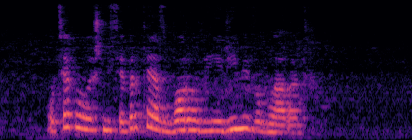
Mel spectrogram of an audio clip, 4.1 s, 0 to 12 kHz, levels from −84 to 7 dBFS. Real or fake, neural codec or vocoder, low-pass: real; none; 10.8 kHz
